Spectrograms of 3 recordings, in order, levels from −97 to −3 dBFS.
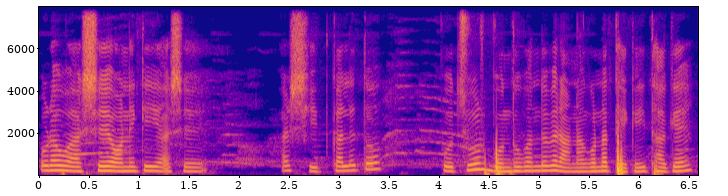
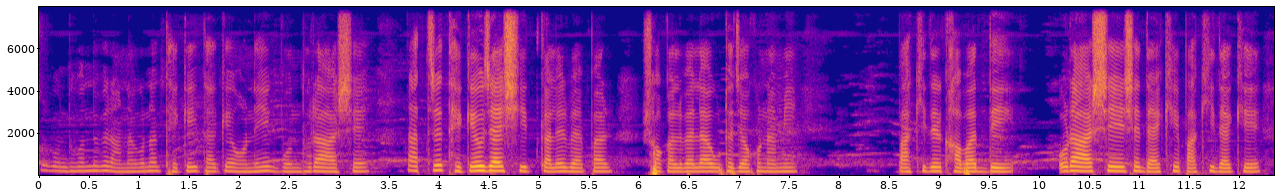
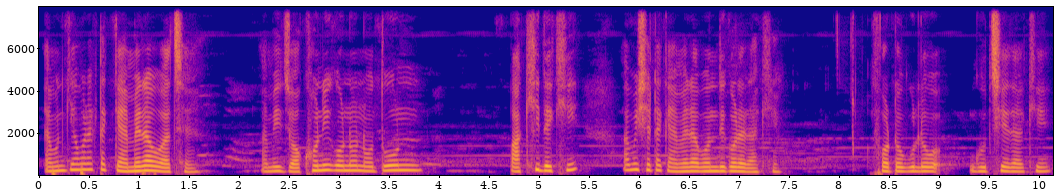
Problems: constant background noise, background conversations at intervals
